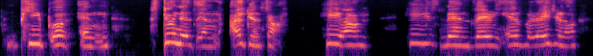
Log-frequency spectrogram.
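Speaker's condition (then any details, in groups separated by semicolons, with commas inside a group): Cerebral palsy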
